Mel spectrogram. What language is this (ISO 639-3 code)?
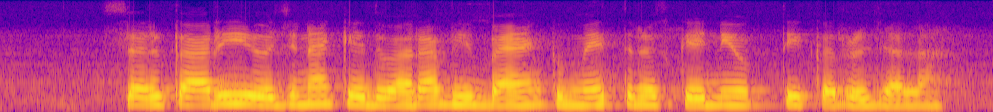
bho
